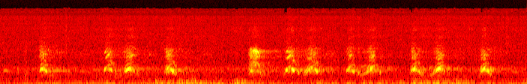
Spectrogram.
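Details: Several annoying street dogs bark at passers-by along a street, captured on a GoPro Hero: a run of sharp, ringing barks, often in quick doubles, roughly once a second throughout, with faint low street rumble beneath.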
